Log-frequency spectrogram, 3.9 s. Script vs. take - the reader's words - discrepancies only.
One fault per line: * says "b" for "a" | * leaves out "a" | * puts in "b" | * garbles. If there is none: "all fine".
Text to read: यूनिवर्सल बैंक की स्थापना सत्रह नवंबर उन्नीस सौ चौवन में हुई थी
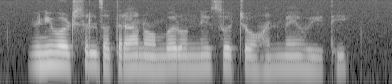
* leaves out "बैंक की स्थापना"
